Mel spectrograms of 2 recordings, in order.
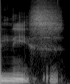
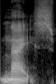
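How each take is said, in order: First: It sounds like niece, with a long ee. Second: It sounds like the English word nice. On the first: "in France we say Nice" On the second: "here you spell it nice"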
